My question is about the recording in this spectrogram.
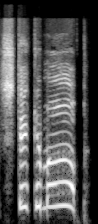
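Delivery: very high, squeaky mock hold-up; tiny high voice. Hooks in voice training, very high timid squeak. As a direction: pipe it up in a falsetto squeak.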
